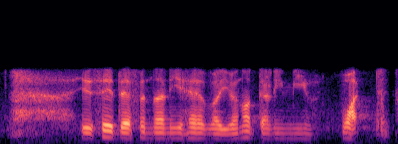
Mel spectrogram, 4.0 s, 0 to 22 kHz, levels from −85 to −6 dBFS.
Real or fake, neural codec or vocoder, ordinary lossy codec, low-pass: real; none; Opus, 32 kbps; 3.6 kHz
